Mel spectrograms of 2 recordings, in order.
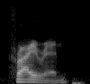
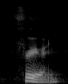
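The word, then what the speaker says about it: Frieren: F R I E R E N. Fryen. Finan in terms of spelling for us Americans. Yeah. For for the American audience, it's like very weird. But fran.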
